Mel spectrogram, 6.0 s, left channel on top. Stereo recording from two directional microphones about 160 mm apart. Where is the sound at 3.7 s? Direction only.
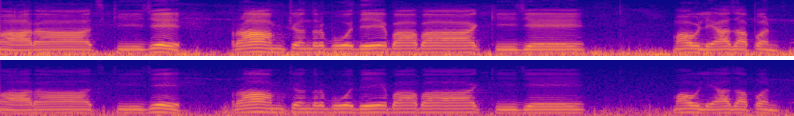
10° right (ahead or behind).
